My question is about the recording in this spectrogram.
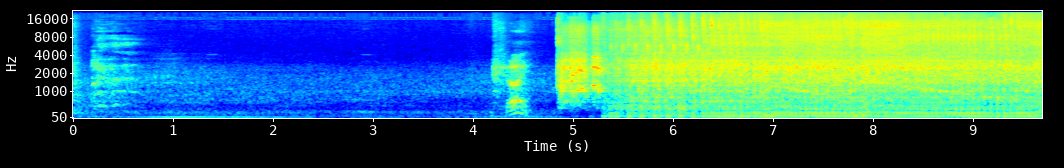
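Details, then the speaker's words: Honda CB250N twin, stone cold on choke, after backing right carb idle screw out two and a half turns via float bowl: catches around five seconds into steady even idle with both exhausts running; idle circuit fixed. "that was a good start that's running both exhaust are"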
